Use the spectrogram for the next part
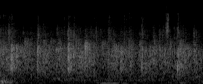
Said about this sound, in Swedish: Amen. Kom fram här allihop. Ge dem en applåd.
